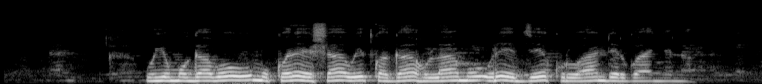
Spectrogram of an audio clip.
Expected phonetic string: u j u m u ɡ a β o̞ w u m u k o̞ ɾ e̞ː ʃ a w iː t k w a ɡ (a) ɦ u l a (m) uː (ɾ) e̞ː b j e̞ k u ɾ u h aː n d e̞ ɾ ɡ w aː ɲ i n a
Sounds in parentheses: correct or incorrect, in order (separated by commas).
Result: correct, correct, correct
